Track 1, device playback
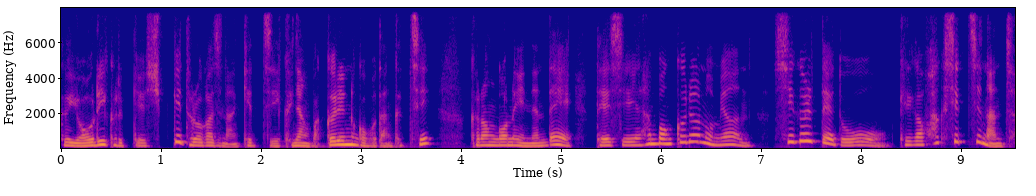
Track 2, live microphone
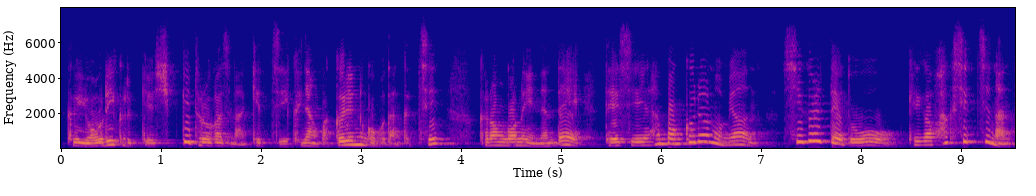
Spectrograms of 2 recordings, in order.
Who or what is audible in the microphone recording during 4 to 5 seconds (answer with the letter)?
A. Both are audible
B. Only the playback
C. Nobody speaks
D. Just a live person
B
